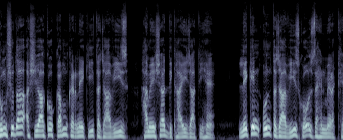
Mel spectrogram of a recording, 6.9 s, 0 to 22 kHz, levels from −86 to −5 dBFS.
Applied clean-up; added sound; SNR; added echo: none; none; none; none.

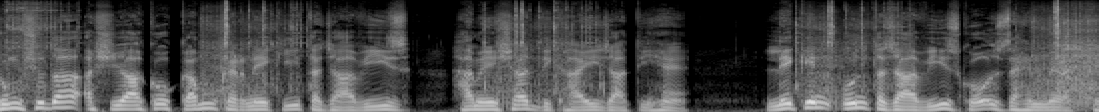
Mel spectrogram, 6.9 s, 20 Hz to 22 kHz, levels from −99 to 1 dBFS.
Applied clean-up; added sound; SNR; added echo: none; Sawing / Engine; 16 dB; none.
